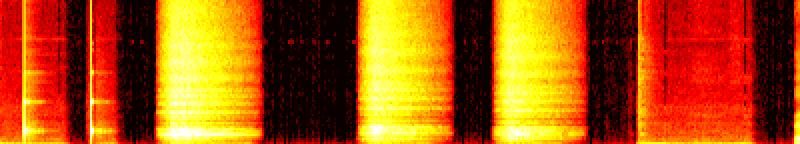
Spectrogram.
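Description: Two metronome clicks about half a second apart, then three separate flute-sample notes triggered from controller pads, each breathy and fading out after about half a second, about a second apart. Played this way the notes sound terrible.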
